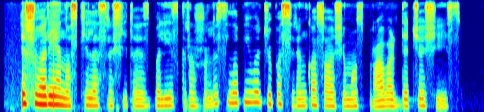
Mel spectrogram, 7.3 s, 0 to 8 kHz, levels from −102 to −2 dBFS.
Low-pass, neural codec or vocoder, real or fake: 7.2 kHz; none; real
